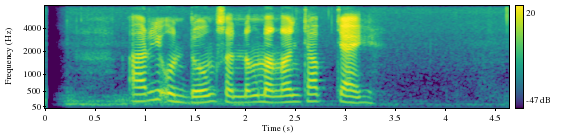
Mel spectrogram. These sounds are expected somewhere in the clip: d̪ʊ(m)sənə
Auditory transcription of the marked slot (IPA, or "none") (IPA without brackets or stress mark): ŋ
